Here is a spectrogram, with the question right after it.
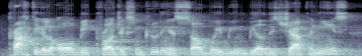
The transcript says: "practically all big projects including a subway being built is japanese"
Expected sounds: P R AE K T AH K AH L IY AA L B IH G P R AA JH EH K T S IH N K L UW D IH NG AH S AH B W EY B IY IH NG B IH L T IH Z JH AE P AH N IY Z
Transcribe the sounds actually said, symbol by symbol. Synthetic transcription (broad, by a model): P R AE K T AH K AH L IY AA L B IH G P R AA JH EH K T S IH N K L UW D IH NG AH S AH W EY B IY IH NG B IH L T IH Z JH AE P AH N IY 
